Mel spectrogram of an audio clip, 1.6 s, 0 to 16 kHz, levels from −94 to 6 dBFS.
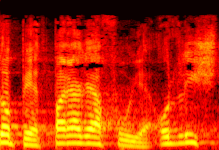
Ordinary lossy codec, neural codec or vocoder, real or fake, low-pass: MP3, 48 kbps; none; real; 10.8 kHz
